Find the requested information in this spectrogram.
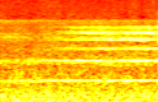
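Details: Cicada screeching in rainforest at Ton Pariwat wildlife sanctuary, north of Phang-Nga, Thailand: a steady, tonal drone with stacked harmonic bands, swelling gradually louder over its brief span.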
